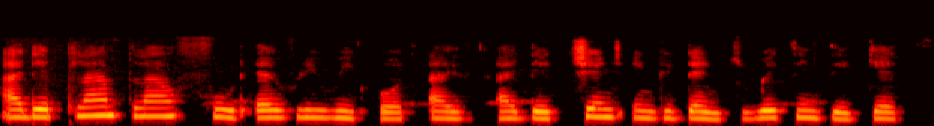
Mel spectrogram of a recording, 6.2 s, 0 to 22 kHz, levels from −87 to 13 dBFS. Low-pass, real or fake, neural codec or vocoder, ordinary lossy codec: none; real; none; none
